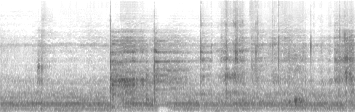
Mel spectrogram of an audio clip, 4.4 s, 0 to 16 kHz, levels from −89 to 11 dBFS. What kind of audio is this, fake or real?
fake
